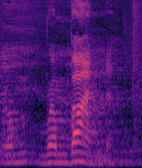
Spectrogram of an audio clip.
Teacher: When we say Ramban, we always put the stress on the second syllable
